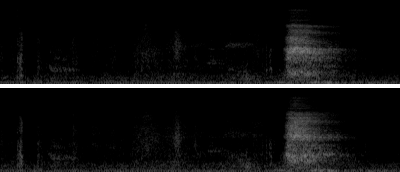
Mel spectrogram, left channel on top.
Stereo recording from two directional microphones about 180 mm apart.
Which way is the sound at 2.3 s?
15° right (ahead or behind).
